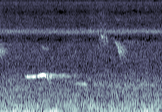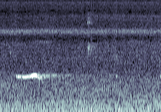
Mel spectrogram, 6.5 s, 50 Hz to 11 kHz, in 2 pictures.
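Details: Asian koel song from Bukit Batok East, opposite the nature park, on 14 September 2021: two loud rising whistles about three seconds apart, with soft high calls of other birds between them.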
